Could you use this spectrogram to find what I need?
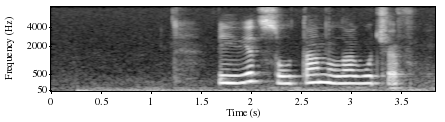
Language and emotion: Russian, neutral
